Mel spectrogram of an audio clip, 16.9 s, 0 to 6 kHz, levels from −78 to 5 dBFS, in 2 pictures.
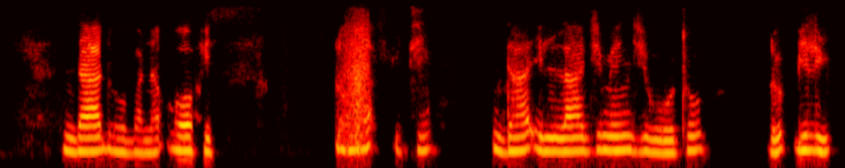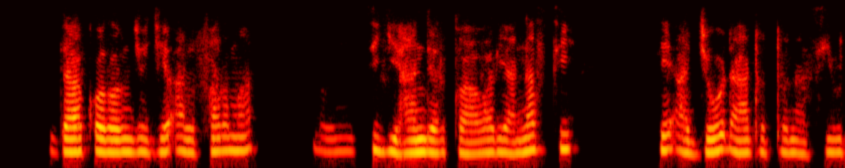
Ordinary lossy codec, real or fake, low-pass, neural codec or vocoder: Opus, 16 kbps; fake; 5.4 kHz; vocoder, 24 kHz, 100 mel bands, Vocos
